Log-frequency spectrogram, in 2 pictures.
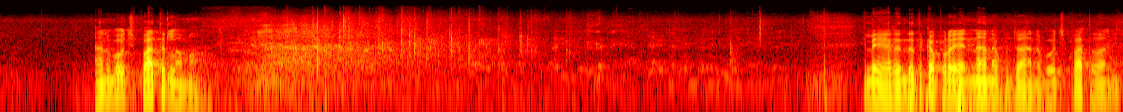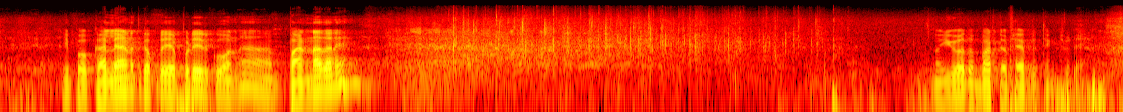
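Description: An elderly man speaks calmly and thoughtfully into a microphone, with pauses.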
